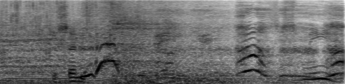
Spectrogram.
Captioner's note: screams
